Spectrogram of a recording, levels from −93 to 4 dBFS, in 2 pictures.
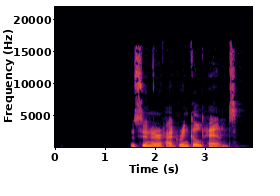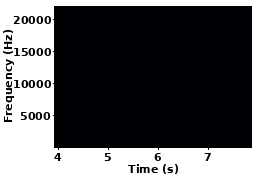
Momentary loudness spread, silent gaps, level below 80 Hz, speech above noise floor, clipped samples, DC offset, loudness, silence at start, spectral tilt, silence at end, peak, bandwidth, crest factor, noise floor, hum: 12 LU; none; -72 dBFS; over 63 dB; under 0.1%; under 0.1%; -27 LUFS; 1.55 s; -4.5 dB/octave; 4.25 s; -8 dBFS; 16 kHz; 24 dB; under -90 dBFS; none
